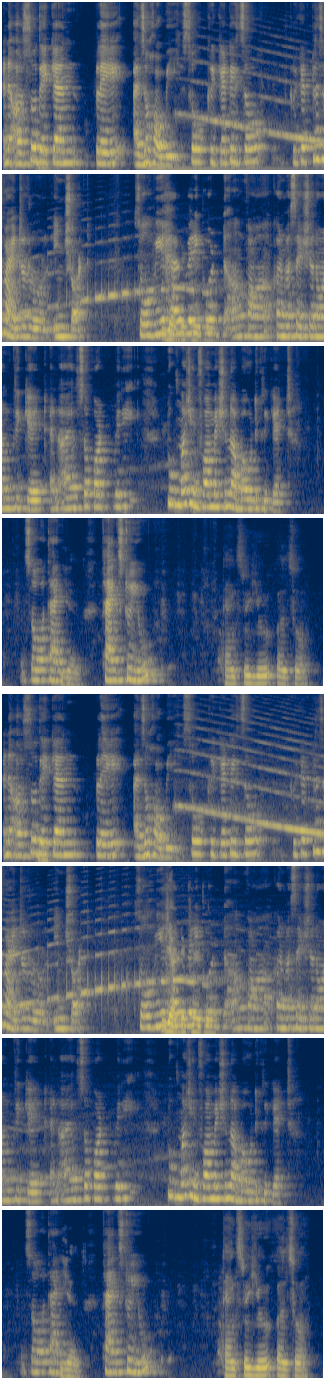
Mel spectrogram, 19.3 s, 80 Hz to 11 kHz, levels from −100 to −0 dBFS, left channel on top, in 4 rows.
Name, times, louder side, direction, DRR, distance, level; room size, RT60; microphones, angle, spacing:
voice 1, 0.0-4.0 4.4-6.1 6.9-11.7 12.1-13.9 14.8-15.5 16.0-16.9, left 3 dB, 70° left, 0.8 m, -25 dB
Keyboard (musical), 2.1-5.6, left 13 dB, ahead, 2.8 m, -52 dB
Motor vehicle (road) / Siren, 2.6-11.5 11.9-12.3, right 4 dB, 40° right, 0.8 m, -35 dB
voice 2, 7.2-8.0 15.4-15.7 17.7-19.1, right 4 dB, 70° right, 0.4 m, -25 dB
7.5 x 7.3 x 2.4 m
head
